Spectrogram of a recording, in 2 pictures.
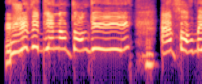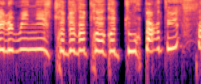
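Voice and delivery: very high, slow official voice; prim, menacing official. A narrator's reading. Cold inquisitor warns Hagrid she will inform the minister, prim menace. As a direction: draw it out high with icy politeness. Umbridge coldly threatens to report Hagrid.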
